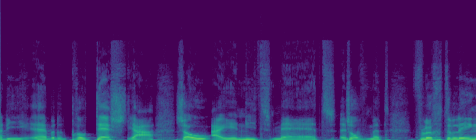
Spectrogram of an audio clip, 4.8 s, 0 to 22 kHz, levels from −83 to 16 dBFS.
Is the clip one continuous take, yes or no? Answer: no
